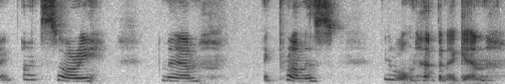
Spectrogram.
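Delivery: very tiny, squeaky, high-pitched voice. Voicing a character who was crying and now apologizes: very tiny, squeaky voice. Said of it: "voice very tiny and squeaky".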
